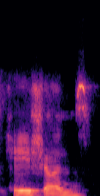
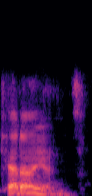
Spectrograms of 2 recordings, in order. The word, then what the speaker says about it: cation: the positive electrolytes are referred to as k suns or as i sometimes pronounce it cations that's your positive the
